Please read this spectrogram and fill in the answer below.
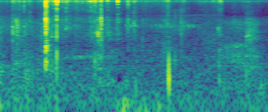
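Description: A few faint, short knocks and clicks of pigeons being handled at a slatted wooden cage.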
